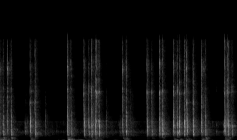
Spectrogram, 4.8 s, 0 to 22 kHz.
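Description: Fingertips of both hands type on a compact 60% mechanical keyboard with white plastic keycaps and RGB lighting, resting on a felt desk mat. Quick bursts of bright, crisp plastic clacks are separated by short pauses, with each keystroke dying away almost instantly and very little low end.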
